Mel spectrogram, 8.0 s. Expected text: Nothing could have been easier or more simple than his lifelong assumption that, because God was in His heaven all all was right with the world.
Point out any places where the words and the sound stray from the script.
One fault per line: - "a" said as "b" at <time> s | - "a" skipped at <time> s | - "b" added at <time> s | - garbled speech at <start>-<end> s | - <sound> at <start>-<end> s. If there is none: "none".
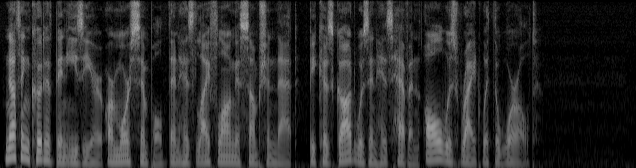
- "all" skipped at 5.6 s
